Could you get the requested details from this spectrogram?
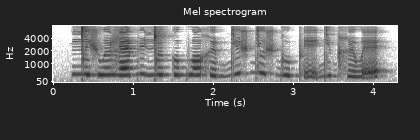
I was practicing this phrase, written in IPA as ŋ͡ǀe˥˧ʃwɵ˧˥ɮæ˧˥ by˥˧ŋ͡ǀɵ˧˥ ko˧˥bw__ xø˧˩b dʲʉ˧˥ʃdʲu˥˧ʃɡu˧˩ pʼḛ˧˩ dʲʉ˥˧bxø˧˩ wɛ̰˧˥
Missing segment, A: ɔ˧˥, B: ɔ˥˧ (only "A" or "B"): A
